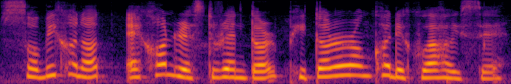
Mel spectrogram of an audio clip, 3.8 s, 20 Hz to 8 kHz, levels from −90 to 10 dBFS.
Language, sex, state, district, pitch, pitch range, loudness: Assamese, female, Assam, Kamrup Metropolitan, 275 Hz, 255-320 Hz, -15 LUFS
